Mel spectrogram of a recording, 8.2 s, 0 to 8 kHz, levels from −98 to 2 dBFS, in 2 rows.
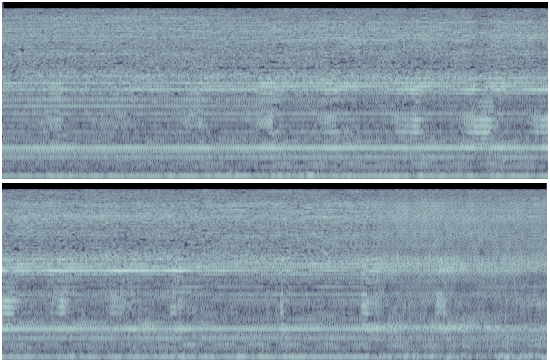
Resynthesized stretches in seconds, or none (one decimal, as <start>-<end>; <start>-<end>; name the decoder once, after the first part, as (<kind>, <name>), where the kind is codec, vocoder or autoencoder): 6.9-8.2 (vocoder, Vocos)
